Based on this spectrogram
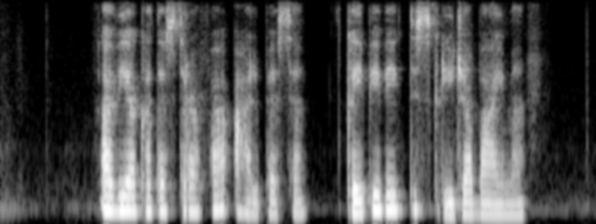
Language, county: Lithuanian, Alytus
